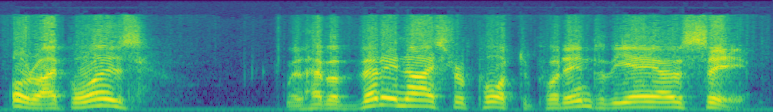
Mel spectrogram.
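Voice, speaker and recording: Brisk, high-pitched squadron leader. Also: male voice, big pitch swings. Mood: brisk, pleased. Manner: clipped, commanding, chummy officer talk. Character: brisk male RAF squadron leader, clipped and courteous. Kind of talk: wartime radio drama acting. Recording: old radio recording, background hiss and drone.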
